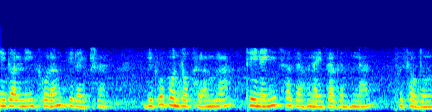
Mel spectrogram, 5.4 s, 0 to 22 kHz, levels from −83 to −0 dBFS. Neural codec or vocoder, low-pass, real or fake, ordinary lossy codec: none; 7.2 kHz; real; AAC, 16 kbps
